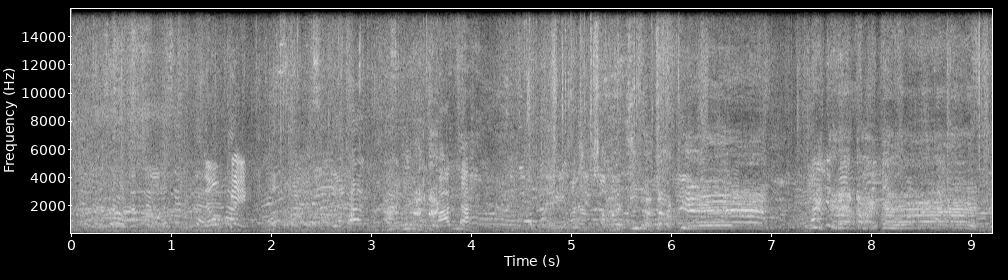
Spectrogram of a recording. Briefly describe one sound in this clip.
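A crowd of men and women talk and call out all around, close by.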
